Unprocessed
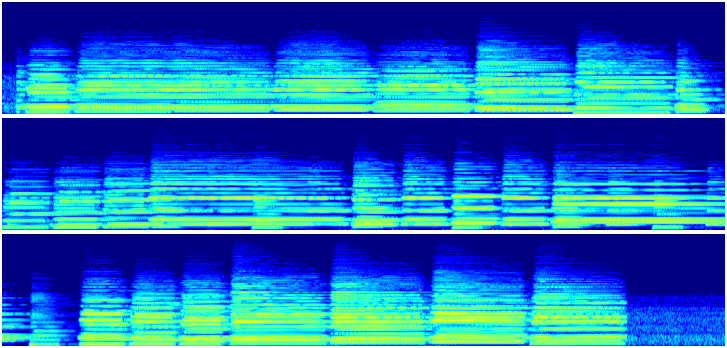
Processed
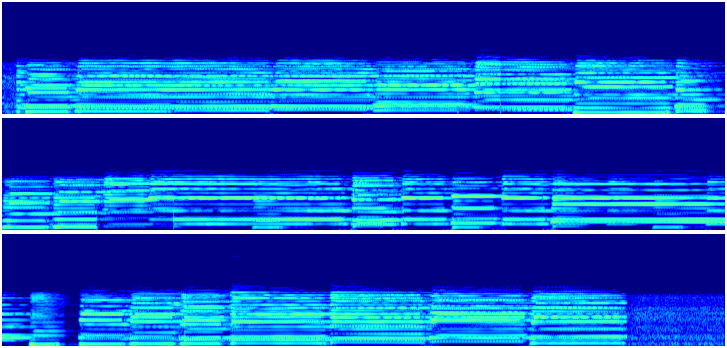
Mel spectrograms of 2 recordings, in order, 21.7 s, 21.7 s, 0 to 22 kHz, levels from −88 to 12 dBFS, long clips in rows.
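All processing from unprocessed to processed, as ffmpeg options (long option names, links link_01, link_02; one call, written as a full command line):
ffmpeg -i in.wav -filter_complex "[0:a]asettb=1/sr,asplit=3[link_01][link_02][link_03];[link_01]atrim=end=4.554[link_04];[link_02]atrim=start=4.55:end=4.98,asetpts=PTS-STARTPTS,afade=type=in:duration=0.004:curve=qsin,afade=type=out:start_time=0.426:duration=0.004:curve=qsin,highpass=250,acontrast=77[link_05];[link_03]atrim=start=4.976[link_06];[link_04][link_05]acrossfade=duration=0.004:curve1=hsin:curve2=qsin[link_07];[link_07][link_06]acrossfade=duration=0.004:curve1=qsin:curve2=hsin,asettb=1/sr,asplit=3[link_08][link_09][link_10];[link_08]atrim=end=8.174[link_11];[link_09]atrim=start=8.17:end=8.94,asetpts=PTS-STARTPTS,afade=type=in:duration=0.004:curve=qsin,afade=type=out:start_time=0.766:duration=0.004:curve=qsin,bandpass=frequency=2400:width_type=q:width=0.54,asplit=2[link_12][link_13];[link_13]adelay=40,volume=-6dB[link_14];[link_12][link_14]amix=inputs=2:normalize=0,atrim=end_sample=33957[link_15];[link_10]atrim=start=8.936[link_16];[link_11][link_15]acrossfade=duration=0.004:curve1=hsin:curve2=qsin[link_17];[link_17][link_16]acrossfade=duration=0.004:curve1=qsin:curve2=hsin,asettb=1/sr,asplit=3[link_18][link_19][link_20];[link_18]atrim=end=14.794[link_21];[link_19]atrim=start=14.79:end=16.28,asetpts=PTS-STARTPTS,afade=type=in:duration=0.004:curve=qsin,afade=type=out:start_time=1.486:duration=0.004:curve=qsin,agate=range=-8dB:threshold=-54dB:ratio=16:release=100:detection=peak,acompressor=threshold=-30dB:ratio=2:attack=3.2:release=140:knee=1:detection=peak,equalizer=frequency=210:width_type=o:width=1.4:gain=-9[link_22];[link_20]atrim=start=16.276[link_23];[link_21][link_22]acrossfade=duration=0.004:curve1=hsin:curve2=qsin[link_24];[link_24][link_23]acrossfade=duration=0.004:curve1=qsin:curve2=hsin,firequalizer=gain_entry='entry(110,0);entry(180,-16);entry(290,-4);entry(420,-5);entry(780,-5);entry(1200,0);entry(2300,6);entry(3500,-26);entry(9600,1)':delay=0.05:min_phase=1,acompressor=threshold=-37dB:ratio=10,volume=1dB" out.wav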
